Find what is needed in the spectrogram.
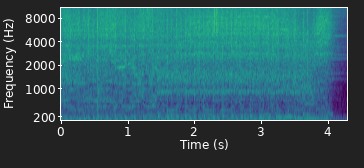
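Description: Melodic death metal drum cover: an acoustic drum kit with triggered double-bass kicks, played fast and evenly over the recorded song's guitars. The music cuts off suddenly at the very end as the song finishes.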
